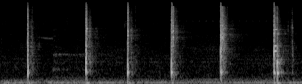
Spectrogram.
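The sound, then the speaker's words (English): An armful of firewood being chopped on a clear fall morning at a small farm between a parking lot and a public tennis court in Kansas City, in preparation for making apple short beer: six sharp, cracking blows about half a second apart, each a loud woody thwack over a low, constant rumble, with no talking. “is chopping an armful of firewood at a small farm nestled in between a parking lot and a public tennis court.”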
